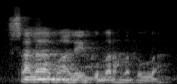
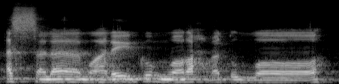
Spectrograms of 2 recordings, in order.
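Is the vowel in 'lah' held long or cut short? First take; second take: short; long. First: The vowel in 'lah' is cut short. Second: The vowel in 'lah' is held long. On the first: The speaker calls it wrong. "Lahnya juga pendek" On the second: The speaker calls it right. "Ada panjangnya juga"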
